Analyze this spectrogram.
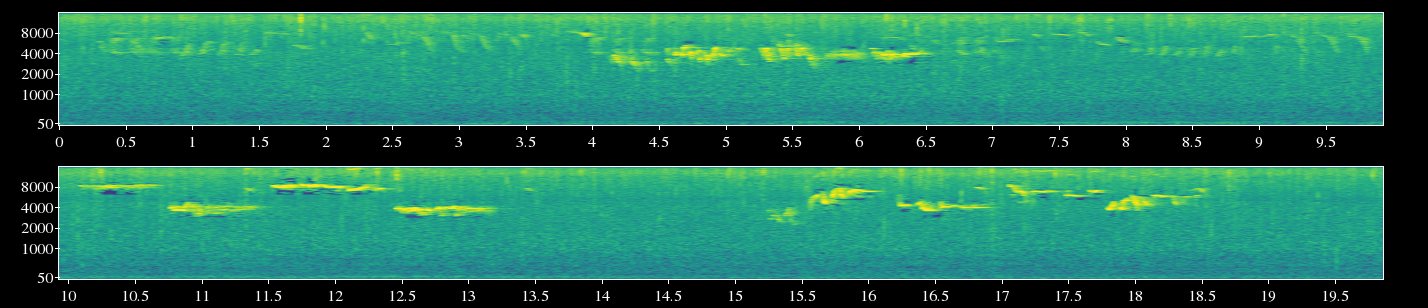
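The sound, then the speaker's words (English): Birds sing in short, high, thin chirps and brief phrases that come and go over a steady low background hiss and rumble, like wind or light rain. No one speaks. “To hear the birds.”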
